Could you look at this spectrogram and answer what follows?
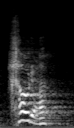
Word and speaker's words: Gouda: And then I learned that it's pronounced how.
